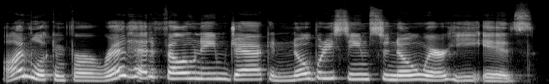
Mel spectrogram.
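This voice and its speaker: A woman voicing a polite, bashful male giant in a storybook, speaking slowly and earnestly. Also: fairly high pitch, animated. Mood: weary.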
